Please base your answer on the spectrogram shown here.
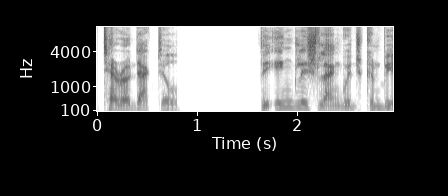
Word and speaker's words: pterodactyl: The P is silent, Tanu said, like in pterodactyl.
